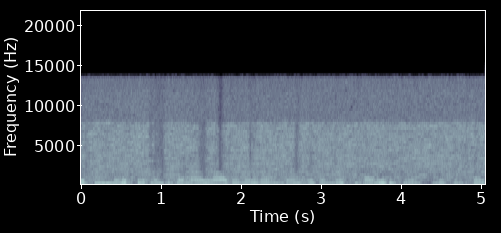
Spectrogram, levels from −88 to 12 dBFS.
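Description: A short bit of speech, and nothing technically wrong turns up anywhere in it.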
